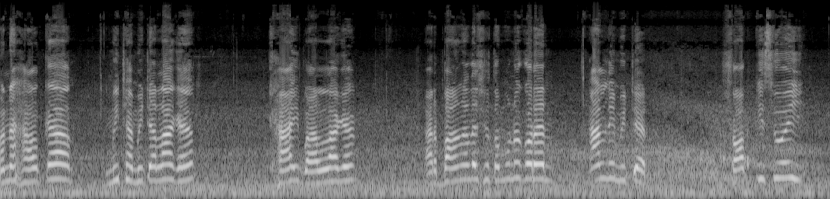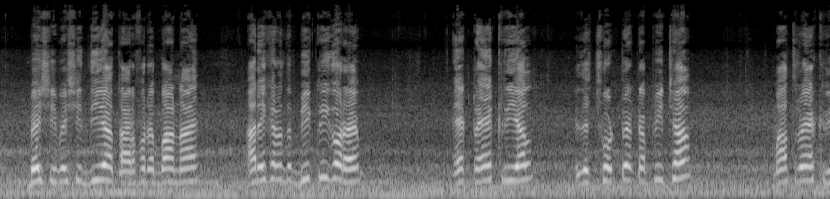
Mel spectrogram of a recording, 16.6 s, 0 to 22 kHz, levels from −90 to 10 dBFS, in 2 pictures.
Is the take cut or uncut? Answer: uncut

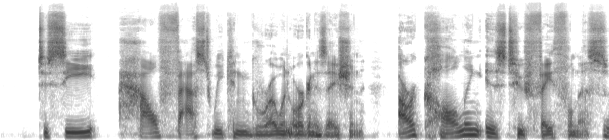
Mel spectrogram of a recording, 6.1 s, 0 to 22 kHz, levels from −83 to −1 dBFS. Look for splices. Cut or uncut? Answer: uncut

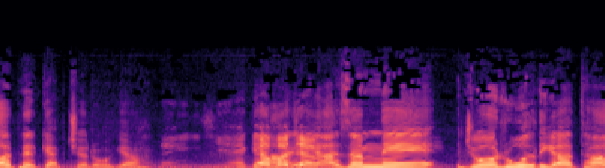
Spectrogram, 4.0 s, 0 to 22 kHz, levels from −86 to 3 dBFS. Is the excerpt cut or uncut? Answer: uncut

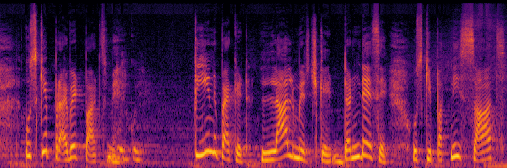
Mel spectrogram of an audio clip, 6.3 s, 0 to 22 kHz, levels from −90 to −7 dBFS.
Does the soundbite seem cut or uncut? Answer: uncut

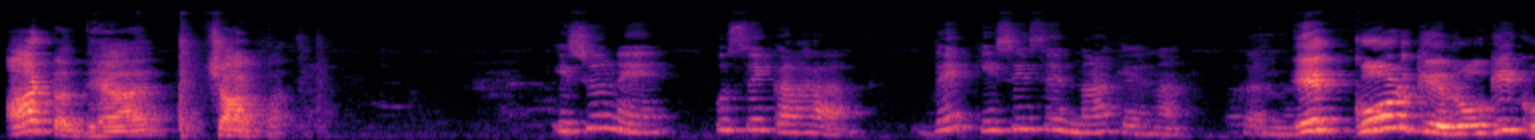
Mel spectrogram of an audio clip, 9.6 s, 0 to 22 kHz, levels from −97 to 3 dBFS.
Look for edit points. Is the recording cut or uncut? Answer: cut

